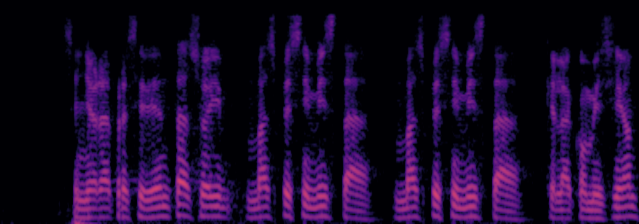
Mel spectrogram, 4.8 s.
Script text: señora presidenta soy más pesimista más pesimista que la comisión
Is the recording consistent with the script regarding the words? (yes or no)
yes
